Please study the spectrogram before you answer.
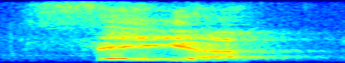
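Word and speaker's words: Fage: okay we got the feya feya yogurt that's how you say it okay doesn't look like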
